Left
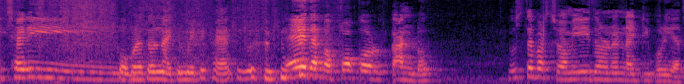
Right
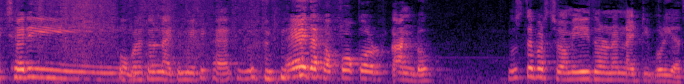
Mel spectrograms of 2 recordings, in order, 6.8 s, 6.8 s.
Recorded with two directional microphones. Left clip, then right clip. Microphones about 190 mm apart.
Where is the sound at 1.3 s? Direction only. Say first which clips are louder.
Left 5 dB; 20° left (ahead or behind).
